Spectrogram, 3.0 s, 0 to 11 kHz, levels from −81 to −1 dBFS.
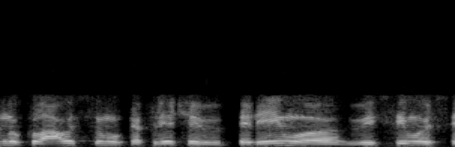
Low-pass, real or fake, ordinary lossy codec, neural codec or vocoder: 9.9 kHz; real; AAC, 48 kbps; none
